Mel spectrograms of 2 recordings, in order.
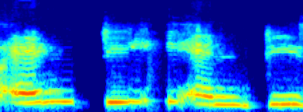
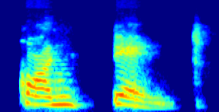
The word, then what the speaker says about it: content: there because c o c-o-n-t-e-n-t spelt in exactly the same way has two different meanings and therefore two different pronunciations one is content content is the thing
